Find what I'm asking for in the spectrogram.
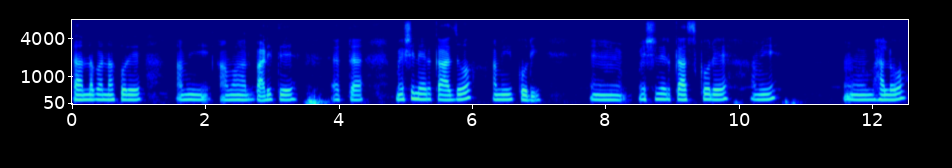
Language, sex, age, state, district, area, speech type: Bengali, female, 45-60, West Bengal, Cooch Behar, urban, spontaneous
